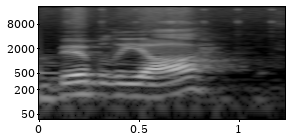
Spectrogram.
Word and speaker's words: biblia: The Greek word for book or books is there you can see the Greek is that you pronounce it biblos in the singular or biblia in the plural.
